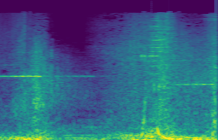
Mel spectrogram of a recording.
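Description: Whoosh sound effects of an animated logo transition: a swoosh about a quarter second in, then a louder one about one and a half seconds in that carries on, over a thin steady high tone.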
